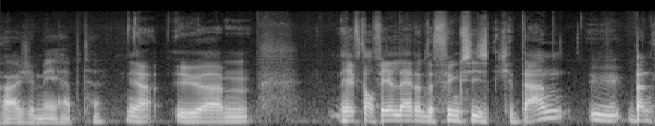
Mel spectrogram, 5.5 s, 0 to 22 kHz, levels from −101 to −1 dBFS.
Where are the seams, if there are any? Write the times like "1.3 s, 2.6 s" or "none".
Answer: 4.0 s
